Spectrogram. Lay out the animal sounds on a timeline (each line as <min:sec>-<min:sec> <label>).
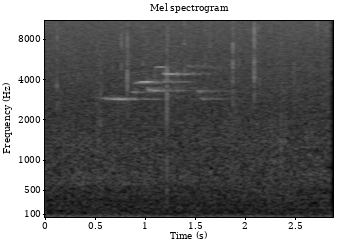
0:00.5-0:01.9 Hermit Thrush (Catharus guttatus)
